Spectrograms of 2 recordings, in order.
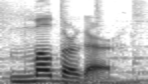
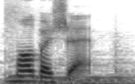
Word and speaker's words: Muhlberger: Incidentally, Dana Kennedy pronounces his name Muhlberger. Others used the French Muhlberger.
